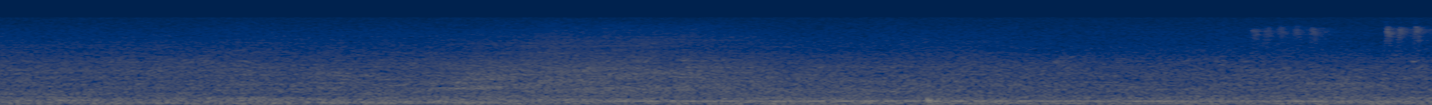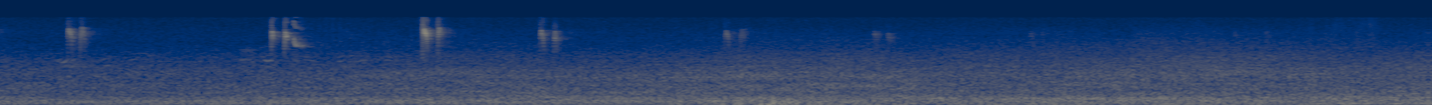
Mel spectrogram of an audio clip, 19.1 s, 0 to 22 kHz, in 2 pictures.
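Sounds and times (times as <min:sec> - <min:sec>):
small bird chirping: 0:08.3 - 0:10.3, 0:11.2 - 0:13.4, 0:14.4 - 0:14.6.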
